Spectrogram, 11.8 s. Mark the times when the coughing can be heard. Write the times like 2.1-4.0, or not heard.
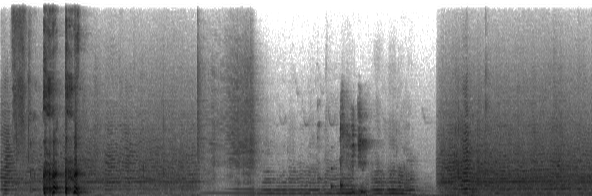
0.2-1.6, 6.6-7.3.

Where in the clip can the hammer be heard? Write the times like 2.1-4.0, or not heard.
not heard.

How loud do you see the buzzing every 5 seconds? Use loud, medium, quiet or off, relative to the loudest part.
medium, loud, loud.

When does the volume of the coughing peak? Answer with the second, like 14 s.
1 s.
